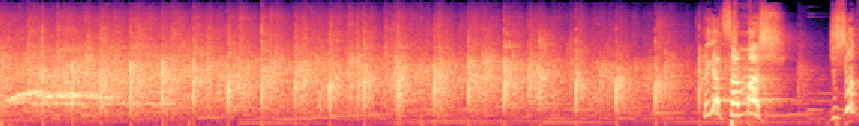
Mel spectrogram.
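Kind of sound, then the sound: crowd, audience cheering and applauding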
